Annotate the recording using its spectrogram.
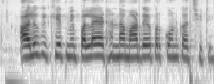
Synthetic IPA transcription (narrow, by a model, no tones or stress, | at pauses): aːlukikʰeːt̪mẽpɐlːaːjaʈʰɐ̃ɳɖʱamaːɽd̪ejopɐɾkoːnkat͡ʃʰiʈi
